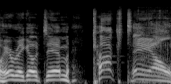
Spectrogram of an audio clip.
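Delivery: slow, drawn-out game show host announcer voice. Kenny running a game, calling the next turn to tim in his game show host voice. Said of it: "your game show voice is just getting better and better".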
